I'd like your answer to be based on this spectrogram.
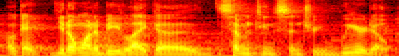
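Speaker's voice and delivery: ordinary talk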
